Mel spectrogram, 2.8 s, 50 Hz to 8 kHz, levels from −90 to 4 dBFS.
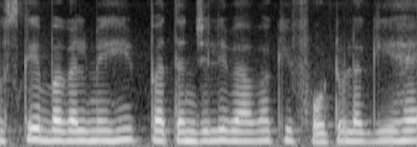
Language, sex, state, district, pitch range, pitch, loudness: Hindi, female, Punjab, Pathankot, 190-200 Hz, 195 Hz, -15 LUFS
